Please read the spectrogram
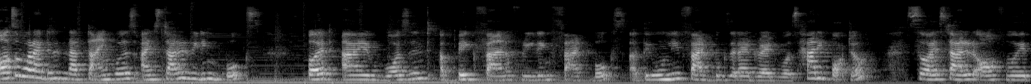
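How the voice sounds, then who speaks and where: Music plays in the background as a woman talks at a moderate pace. Her voice is fairly high, with ordinary pitch variation. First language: not English. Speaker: YouTuber, career and English-learning advice. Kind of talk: casual talk to camera.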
